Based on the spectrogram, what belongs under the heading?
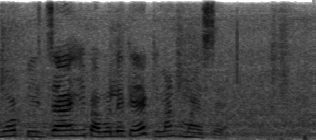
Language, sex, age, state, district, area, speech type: Assamese, female, 45-60, Assam, Lakhimpur, rural, read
